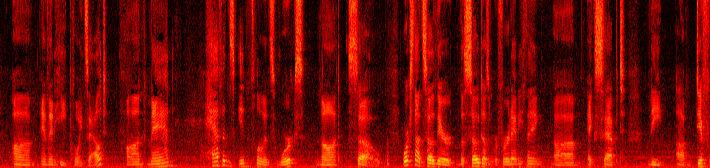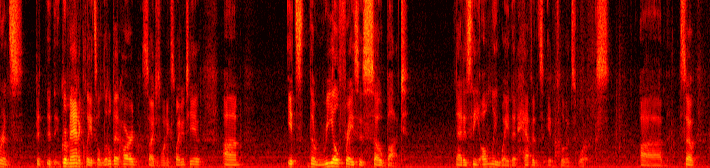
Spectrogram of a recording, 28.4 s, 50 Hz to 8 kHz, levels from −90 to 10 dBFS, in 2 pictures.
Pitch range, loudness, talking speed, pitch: 110-135 Hz, -31 LUFS, 135 wpm, 120 Hz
